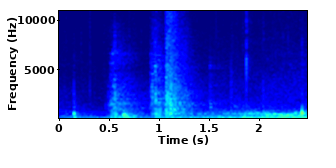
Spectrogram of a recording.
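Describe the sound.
A door is opened with a couple of muffled thuds and a broad rushing swish around the middle. The sounds sit over a steady low background noise.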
